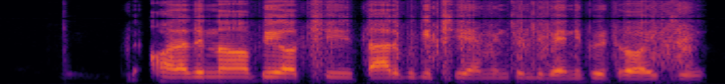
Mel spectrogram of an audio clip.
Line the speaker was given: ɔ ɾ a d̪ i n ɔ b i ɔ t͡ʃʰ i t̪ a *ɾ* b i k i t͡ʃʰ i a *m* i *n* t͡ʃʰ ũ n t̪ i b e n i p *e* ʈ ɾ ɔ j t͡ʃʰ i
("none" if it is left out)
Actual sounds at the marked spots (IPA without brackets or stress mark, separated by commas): ɾ, m, n, i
